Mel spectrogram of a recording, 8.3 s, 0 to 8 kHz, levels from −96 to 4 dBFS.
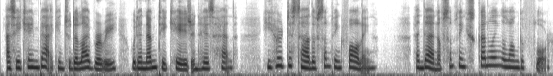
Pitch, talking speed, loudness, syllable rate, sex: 225 Hz, 210 wpm, -19 LUFS, 5.6 syllables/s, female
